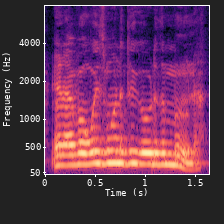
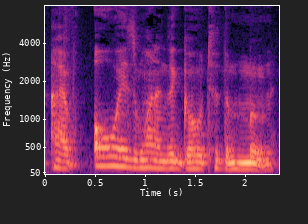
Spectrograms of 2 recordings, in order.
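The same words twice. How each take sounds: First: Loud and high, yearning; excited longing. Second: Said in the usual way. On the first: Real, not acted. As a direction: belt out the dream.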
